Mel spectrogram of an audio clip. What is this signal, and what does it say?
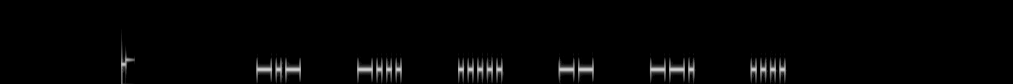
Morse code, heard as a keyed tone, about 25 wpm, spaced as for 12 wpm, 700 Hz. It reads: KB5MGH
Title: USA Call Signs - 6 Characters - 4x Character Spacing - 25wpm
